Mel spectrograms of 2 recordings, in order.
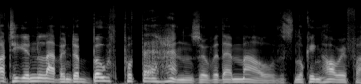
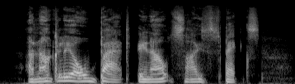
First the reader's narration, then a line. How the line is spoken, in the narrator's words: Ron muttered under his breath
